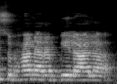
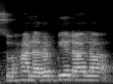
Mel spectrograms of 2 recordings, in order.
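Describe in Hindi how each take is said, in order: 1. Rabbi, al के साथ मिलकर एक छोटा rabbil बन जाता है। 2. Rabbi, al के साथ मिलकर एक छोटा rabbil बन जाता है।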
